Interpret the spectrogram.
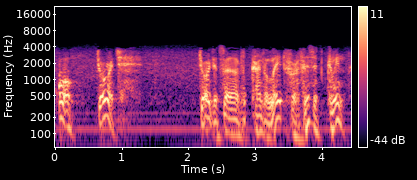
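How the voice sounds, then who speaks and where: An actor playing a scheming, nervous businessman with a halting, evasive manner in a 1970s radio drama. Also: medium pitch, wildly swooping pitch. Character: scheming, nervous businessman covering up his misdeeds. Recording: noisy, tinny old radio broadcast with hum.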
